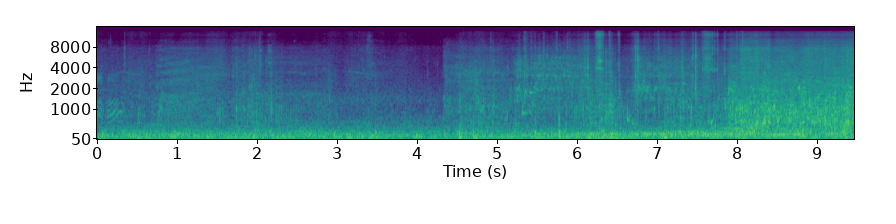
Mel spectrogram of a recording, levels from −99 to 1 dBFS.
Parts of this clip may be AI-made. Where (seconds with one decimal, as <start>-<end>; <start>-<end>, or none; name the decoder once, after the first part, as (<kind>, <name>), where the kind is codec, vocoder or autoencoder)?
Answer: 0.9-1.5 (autoencoder, DAC-VAE); 5.9-9.5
